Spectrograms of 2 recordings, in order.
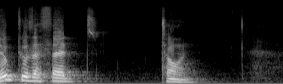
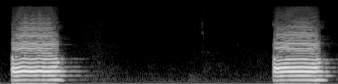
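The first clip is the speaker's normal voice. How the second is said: long, high, level "Uh"; 6 semitones higher, 6 dB louder than usual. Shown as a demonstration. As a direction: hold "Uh" loud and level, no pitch movement. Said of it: "guides us to pronounce it in long".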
